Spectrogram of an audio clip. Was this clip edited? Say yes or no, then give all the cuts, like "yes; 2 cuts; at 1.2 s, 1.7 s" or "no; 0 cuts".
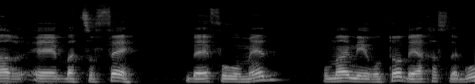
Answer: no; 0 cuts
